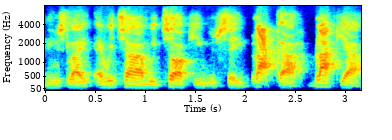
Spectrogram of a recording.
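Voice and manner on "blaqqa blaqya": put-on Jamaican accent. Retelling what big bro would say every time they talked, imitating a Jamaican accent. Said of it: "with his little Jamaican accent".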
